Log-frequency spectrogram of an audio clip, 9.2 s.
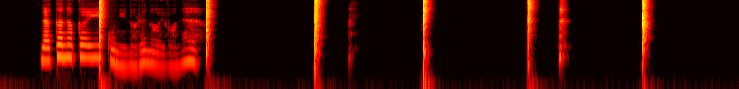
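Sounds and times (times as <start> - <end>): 
speech: 0.5 - 2.7
spanking slaps on buttocks: 8.0 - 8.2.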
